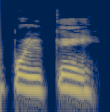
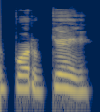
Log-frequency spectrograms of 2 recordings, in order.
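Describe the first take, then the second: First: Por qué said as "pol qué", R turned to L; Puerto Rican L for R. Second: Said in the usual way. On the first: Shown as a demonstration. Linguist showing the Caribbean L for R in por qué. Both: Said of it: "cree que dice con R".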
